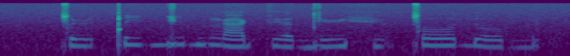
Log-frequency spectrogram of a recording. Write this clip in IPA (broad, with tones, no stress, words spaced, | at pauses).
ǀʉ˨ǃi˦ ɡi˦bŋa˨˦kʲʌ˨dy˨˦ fʲʊ˨ǀo˦ ɗʊ˨b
